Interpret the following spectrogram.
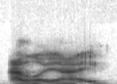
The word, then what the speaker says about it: Aloiai: Josh Aloiai with, I've butchered his name, Aloiai, there we go, 113 meters.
